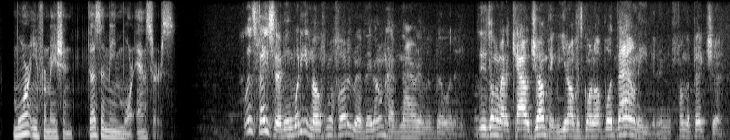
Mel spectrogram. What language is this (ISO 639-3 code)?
eng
